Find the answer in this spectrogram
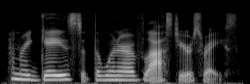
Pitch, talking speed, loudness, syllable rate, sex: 210 Hz, 215 wpm, -22 LUFS, 5.0 syllables/s, female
